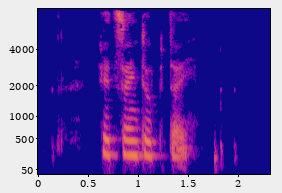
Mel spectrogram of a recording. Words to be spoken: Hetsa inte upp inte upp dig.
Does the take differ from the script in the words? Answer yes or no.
yes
